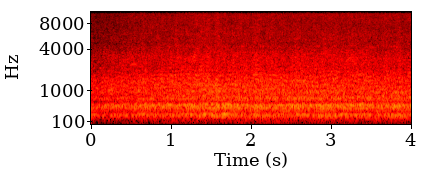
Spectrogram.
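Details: Bees buzzing in a steady, continuous drone, a dense hum layered with several wavering tones that hold level without pause for the whole stretch.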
